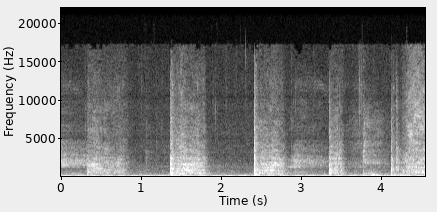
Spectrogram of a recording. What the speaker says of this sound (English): Trying to stir it without making a mess.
